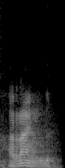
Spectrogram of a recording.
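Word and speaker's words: harangue: Next word is हरैंग। Next word है हरैंग। हरैंग, ये pronunciation इसका, हरैंग।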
